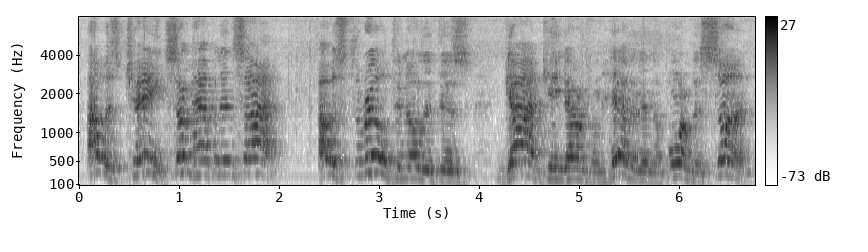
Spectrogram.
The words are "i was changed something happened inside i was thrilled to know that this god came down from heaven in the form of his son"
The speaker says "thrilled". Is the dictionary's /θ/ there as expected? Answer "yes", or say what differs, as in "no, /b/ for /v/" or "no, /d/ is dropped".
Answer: yes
